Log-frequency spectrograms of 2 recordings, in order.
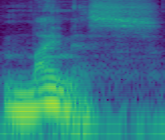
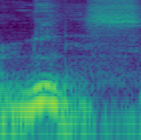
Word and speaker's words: Mimas: a moon of Saturn known as Mimas, or Mimas. I've heard it pronounced different ways.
